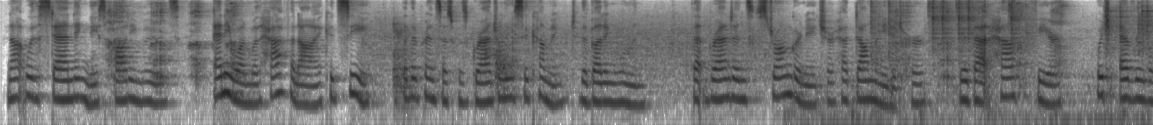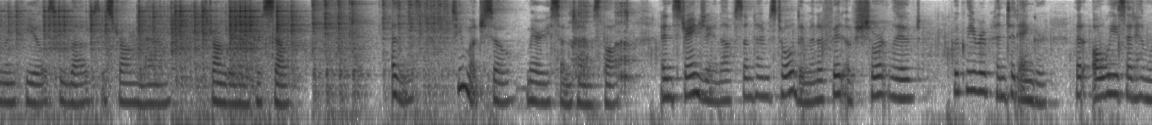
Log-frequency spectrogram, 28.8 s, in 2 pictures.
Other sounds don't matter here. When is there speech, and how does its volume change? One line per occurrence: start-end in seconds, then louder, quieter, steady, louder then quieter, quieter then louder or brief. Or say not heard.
0.1-18.1 steady
19.3-28.7 steady.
